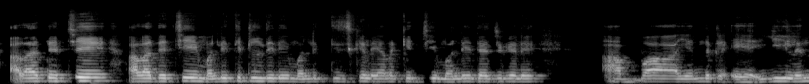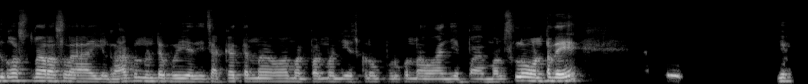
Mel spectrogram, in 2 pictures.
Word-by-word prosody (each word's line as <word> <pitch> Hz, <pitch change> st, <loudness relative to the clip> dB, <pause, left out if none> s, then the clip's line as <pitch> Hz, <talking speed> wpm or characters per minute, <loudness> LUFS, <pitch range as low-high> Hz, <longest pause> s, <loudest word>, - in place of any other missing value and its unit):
అలా 145 Hz, -, +2 dB, 0.2 s
తెచ్చి, 150 Hz, +2 st, +5 dB, 0.5 s
అలా 145 Hz, +1 st, +5 dB
తెచ్చి 145 Hz, +1 st, +2 dB, 0.2 s
మళ్ళీ 135 Hz, +3 st, +2 dB
తిట్లు 155 Hz, -1 st, +1 dB
తిని, 145 Hz, 0 st, +2 dB
మళ్ళీ 130 Hz, +2 st, -3 dB, 0.2 s
తీసుకెళ్ళి 140 Hz, +1 st, -3 dB
వెనక్కిచ్చి, 135 Hz, +1 st, -7 dB, 0.2 s
మళ్ళీ 130 Hz, +2 st, -1 dB
తెచ్చుకుని 140 Hz, 0 st, 0 dB, 0.9 s
అబ్బా! 130 Hz, +2 st, -2 dB, 0.4 s
ఎందుకు, 140 Hz, +2 st, -4 dB, 0.5 s
వీళ్ళెందుకొస్తున్నారసల? 155 Hz, +1 st, +1 dB, 0.3 s
ఈళ్ళు 135 Hz, -1 st, -4 dB
రాకుండుంటే 150 Hz, +1 st, -1 dB
పోయేది! 140 Hz, -1 st, +1 dB
చక్కగా 135 Hz, +2 st, -4 dB
తిన్నావా, 145 Hz, -1 st, -2 dB
మన 135 Hz, -, -3 dB
పని 135 Hz, 0 st, -3 dB
మనం 135 Hz, 0 st, -3 dB
చేసుకున్నాం, 135 Hz, 0 st, -7 dB
పడుకున్నావా 130 Hz, -1 st, -4 dB
అని 125 Hz, 0 st, -4 dB
చెప్పి 130 Hz, +1 st, -5 dB
మనసులో 130 Hz, +8 st, +2 dB
ఉంటది. 160 Hz, 0 st, +7 dB, 1.0 s
కాన్ని 400 Hz, -3 st, -2 dB, 0.9 s
ఎప్ 155 Hz, -, -8 dB
140 Hz, 115 wpm, -23 LUFS, 135-150 Hz, 1.0 s, ఉంటది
